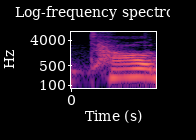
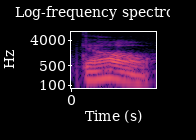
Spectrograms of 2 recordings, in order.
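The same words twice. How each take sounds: First: It is said as the English spelling suggests. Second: It is said the Taiwanese Mandarin way. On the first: The speaker calls it wrong. "if you read it straight, it'd be" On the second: The speaker calls it right. "But here we say Tao"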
